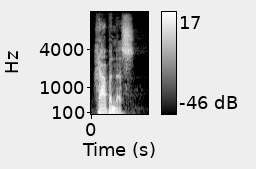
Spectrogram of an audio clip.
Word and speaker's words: happiness: Happiness 这个单词，首先那个 p 浊化成 b，两个元音中间辅音要被浊化，同时那个 n 是发两遍，就变成 happiness，而且那个 a 可以弱化成 a 这个发音，因为它主重音是 a，所以那个 a 可以弱化成 a，就变成 happiness， happiness。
